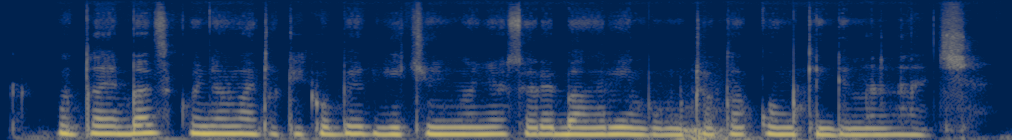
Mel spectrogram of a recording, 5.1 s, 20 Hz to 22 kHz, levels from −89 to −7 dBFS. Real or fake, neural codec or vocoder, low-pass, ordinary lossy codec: fake; codec, 44.1 kHz, 2.6 kbps, SNAC; none; none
